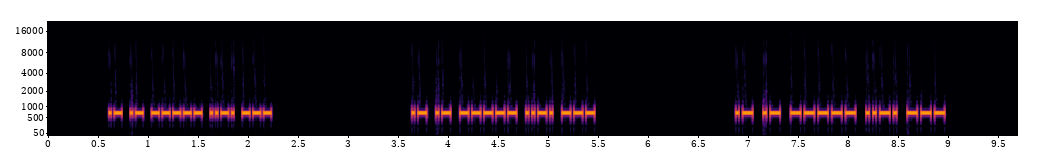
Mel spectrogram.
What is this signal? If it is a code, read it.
Morse code, heard as a keyed tone, about 38 wpm, 700 Hz. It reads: AA0FO AA0FO AA0FO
